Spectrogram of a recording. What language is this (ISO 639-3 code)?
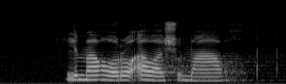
nso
